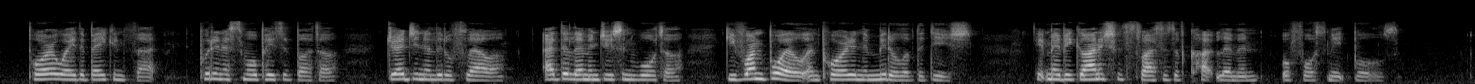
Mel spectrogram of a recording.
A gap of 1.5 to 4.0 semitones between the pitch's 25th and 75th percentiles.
Yes: average, 2.7 semitones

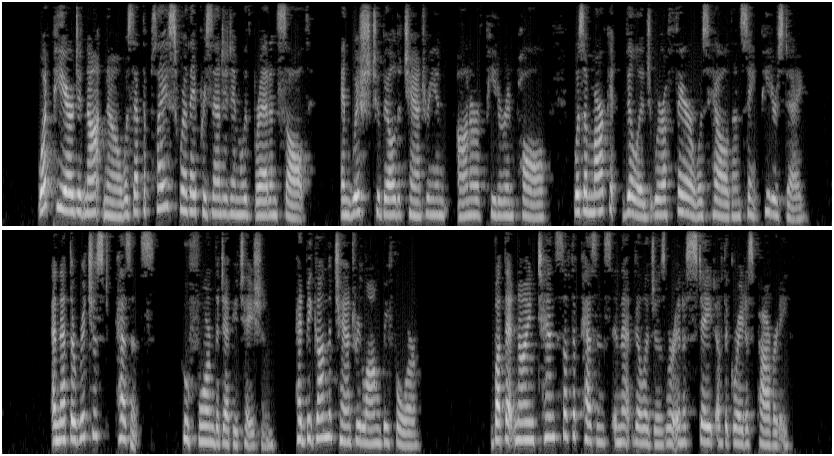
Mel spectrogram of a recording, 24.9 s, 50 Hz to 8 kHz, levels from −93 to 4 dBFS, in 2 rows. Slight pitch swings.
No: average, 4.0 semitones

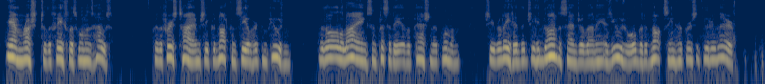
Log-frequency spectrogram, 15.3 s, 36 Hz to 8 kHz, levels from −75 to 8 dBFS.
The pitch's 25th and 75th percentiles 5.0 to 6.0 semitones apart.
No: average, 3.0 semitones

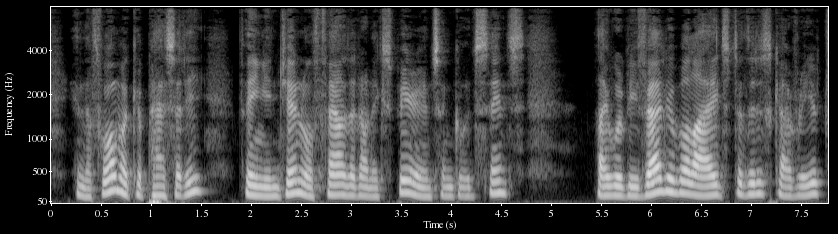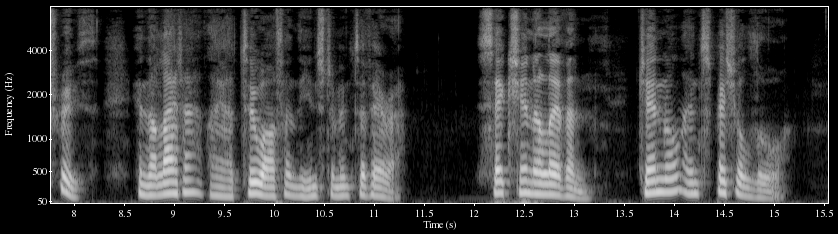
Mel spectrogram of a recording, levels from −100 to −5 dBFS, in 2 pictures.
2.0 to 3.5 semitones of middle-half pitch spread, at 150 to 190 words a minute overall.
No: average, 4.2 semitones; average, 170 wpm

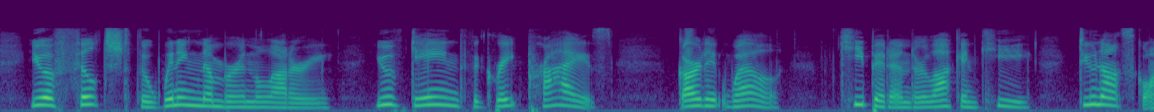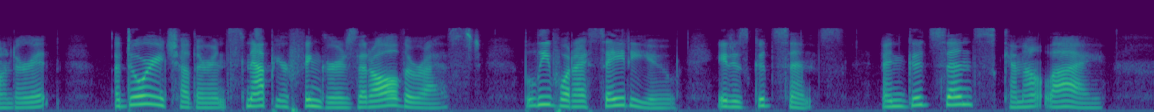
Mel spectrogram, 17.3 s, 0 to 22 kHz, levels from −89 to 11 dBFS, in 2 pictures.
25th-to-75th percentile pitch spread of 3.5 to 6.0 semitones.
Yes: average, 4.9 semitones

